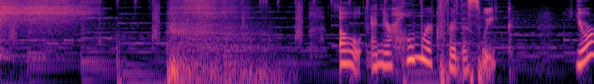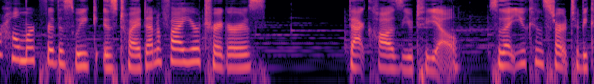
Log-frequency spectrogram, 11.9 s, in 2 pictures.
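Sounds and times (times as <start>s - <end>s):
deep breath: 0.0s - 1.0s, 1.6s - 3.3s, 5.3s - 5.6s
speech: 3.4s - 5.1s, 5.8s - 8.7s, 9.4s - 11.8s.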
